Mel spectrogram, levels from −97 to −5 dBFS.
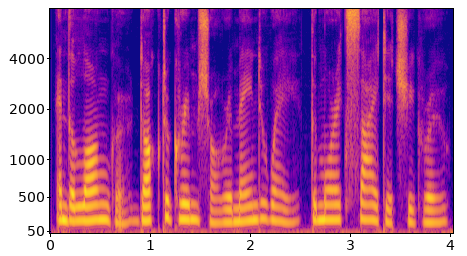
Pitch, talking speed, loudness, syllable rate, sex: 185 Hz, 180 wpm, -18 LUFS, 5.0 syllables/s, female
